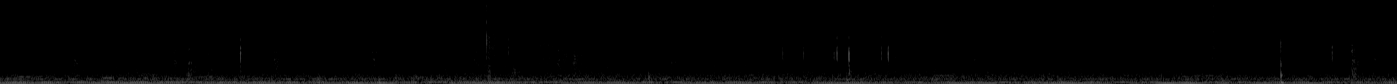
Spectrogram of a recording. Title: Weird Popping noise from Apple MacBook Pro 2018 right-side fan! (Earphones recommended)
